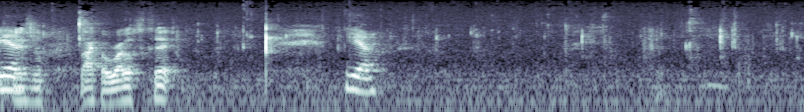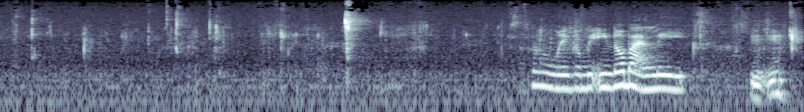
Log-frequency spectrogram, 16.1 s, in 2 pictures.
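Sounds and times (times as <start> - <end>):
chewing food: 0.1 - 16.0
wet mouth clicks and smacks: 2.3 - 2.9, 11.4 - 12.0.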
